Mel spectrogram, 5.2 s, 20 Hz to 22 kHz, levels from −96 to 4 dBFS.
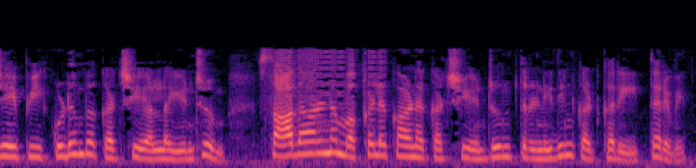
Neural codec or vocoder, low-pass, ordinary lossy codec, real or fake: none; none; none; real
